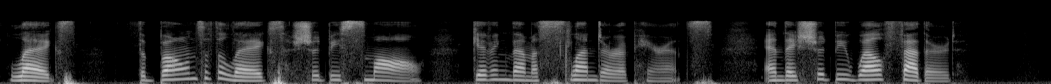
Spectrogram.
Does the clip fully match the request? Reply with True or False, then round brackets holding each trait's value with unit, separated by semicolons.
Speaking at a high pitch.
True (195 Hz)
